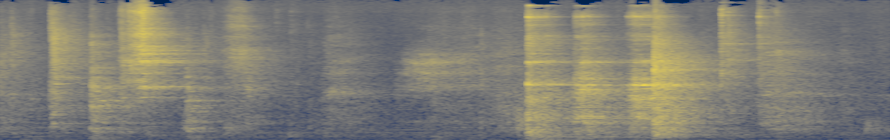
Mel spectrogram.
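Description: Weight plates being handled at the end of a loaded barbell: sharp metallic knocks and clanks, with a denser run of ringing clanks about five to seven and a half seconds in as a plate goes onto the bar's sleeve.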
